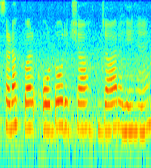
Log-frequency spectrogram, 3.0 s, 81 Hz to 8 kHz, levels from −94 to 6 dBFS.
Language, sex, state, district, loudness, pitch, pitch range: Hindi, female, Haryana, Jhajjar, -17 LUFS, 240 Hz, 230-250 Hz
